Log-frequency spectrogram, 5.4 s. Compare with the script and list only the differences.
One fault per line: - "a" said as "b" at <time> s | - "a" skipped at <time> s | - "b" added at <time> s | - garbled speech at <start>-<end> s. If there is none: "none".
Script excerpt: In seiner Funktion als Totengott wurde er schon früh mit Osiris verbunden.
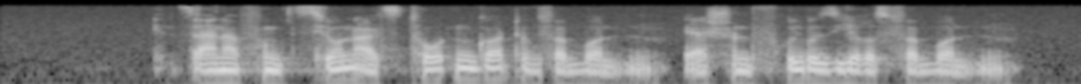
- "wurde" said as "verbunden" at 2.7 s
- "mit" skipped at 4.0 s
